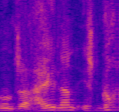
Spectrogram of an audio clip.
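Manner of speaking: stress on Heiland, lifted on a rising tune.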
